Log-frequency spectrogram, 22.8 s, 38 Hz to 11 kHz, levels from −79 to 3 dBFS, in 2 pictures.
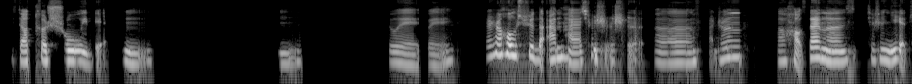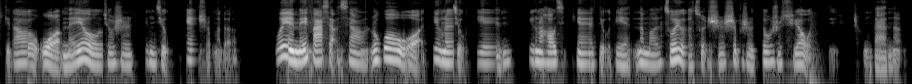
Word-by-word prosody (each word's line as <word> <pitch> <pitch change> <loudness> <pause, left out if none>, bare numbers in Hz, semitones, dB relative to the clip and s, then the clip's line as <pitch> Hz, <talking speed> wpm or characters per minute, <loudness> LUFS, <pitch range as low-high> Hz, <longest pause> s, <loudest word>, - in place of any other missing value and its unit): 比 190 - -29
较 175 0 +3
特 180 +1 +1
殊 180 -1 +4
一 165 - +4
点， 140 - -10 0.2
嗯。 175 +1 -4 1.6
嗯。 155 +3 -10 1.1
对 150 -5 -5
对， 145 +6 -9 0.4
但 245 +3 -5
是 275 -2 +6
后 270 -2 +9
续 255 -1 +1
的 210 - +2
安 205 +3 +3
排 155 -7 +1
确 175 - +1
实 180 - -4
是， - - -5
呃， 165 0 -4 0.2
反 - - -17
正， 230 +4 -1 0.4
呃， 175 0 -6
好 - - 0
在 225 0 +6
呢， 175 -3 +4 0.3
其 195 - -12
实 200 +1 -2
你 180 0 +5
也 185 -2 +3
提 - - -15
到 150 -2 -3
我 145 -8 +2
没 140 +8 +1
有 170 -9 +2
就 155 +1 -6
是 145 -3 -6
订 165 -2 -6
酒 - - -5 0.2
店 190 -1 -3
什 - - -9
么 - - -14
的。 - - -15 0.4
我 - - -2
也 220 -7 +10
没 175 +3 +8
法 180 -3 +3
想 - - -5
象 165 -4 -4
如 185 +3 +1
果 205 -1 +4
我 - - 0
订 200 -3 -1
了 165 -1 +3
酒 - - -5
店 160 +1 -8 0.2
订 180 -2 -2
了 165 - +3
好 160 0 0
几 165 - -8
天 155 -2 -3
的 150 - -6
酒 - - -11
店， 140 -3 -6
那 170 - -2
么 145 -2 -4
所 190 +4 +3
有 190 -6 +2
的 135 -2 -11
损 165 +2 -8
失 145 - +1
是 175 +3 -1
不 170 - -14
是 140 -6 -6
都 170 +5 -6
是 155 -3 -6
需 155 -1 -8
要 150 - 0
我 - - -8
自 - - -21
己 - - -23
去 - - -34
承 - - -16
担 - - -6
呢？ - - -10
170 Hz, 225 characters per minute, -23 LUFS, 155-185 Hz, 1.6 s, 也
